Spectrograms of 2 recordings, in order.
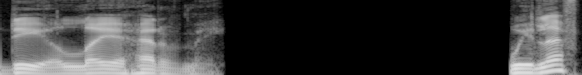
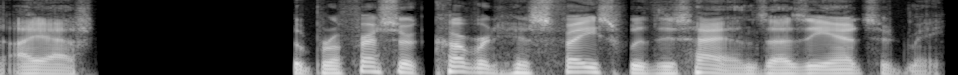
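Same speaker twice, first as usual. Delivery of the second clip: ordinary delivery, nothing marked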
